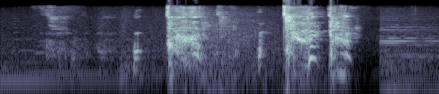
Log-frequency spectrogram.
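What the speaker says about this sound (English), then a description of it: "Sorry for the cough, guys." A person coughs loudly several times up close, harsh bursts in two clusters with a throat clear between them.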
